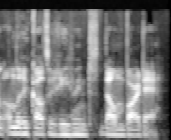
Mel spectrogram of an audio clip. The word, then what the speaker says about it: Bardet: Bardet.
